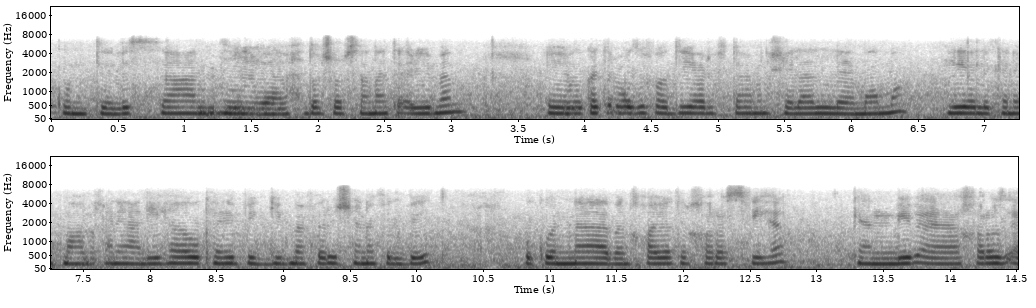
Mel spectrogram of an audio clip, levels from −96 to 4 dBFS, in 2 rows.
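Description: Speech coded as AMR wideband, with five bursts of AMR bit errors. They hit at 1.08–1.74 s, ending before "حداشر سنة", then at 3.84–4.36 s and 7.48–7.71 s. Another falls at 10.39–10.64 s, after "مفارش هنا في البيت", and the last at 12.81–13.04 s. Weakly protected frame bits arrive flipped. Excitation pulses land wrongly, so pitch and level hold but the sound turns hoarse and gargly.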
